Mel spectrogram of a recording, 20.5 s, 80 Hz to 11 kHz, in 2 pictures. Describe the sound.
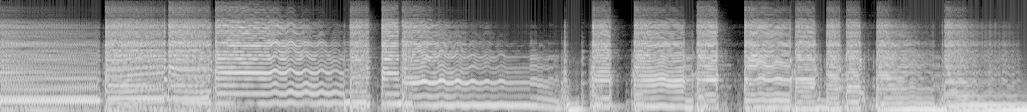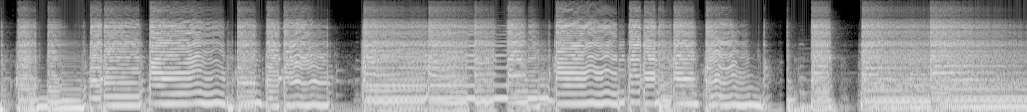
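Distorted electric guitar on a PRS SE 245 played through the neck pickup: a busy, loud stream of riffs and ringing chords with brief gaps, heard alone without talk.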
